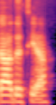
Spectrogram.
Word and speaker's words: Aditya: me i have aditya am i pronouncing that right aditya perfect yes that's a perfect pronunciation wonderful so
